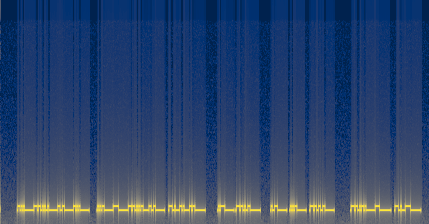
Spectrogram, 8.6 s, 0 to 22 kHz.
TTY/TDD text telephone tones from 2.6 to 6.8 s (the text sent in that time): SINGLE WAS I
